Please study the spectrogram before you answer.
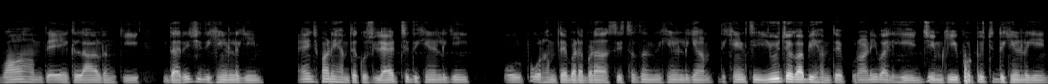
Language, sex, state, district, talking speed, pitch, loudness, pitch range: Hindi, male, Uttarakhand, Uttarkashi, 230 wpm, 110 Hz, -22 LUFS, 105-115 Hz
